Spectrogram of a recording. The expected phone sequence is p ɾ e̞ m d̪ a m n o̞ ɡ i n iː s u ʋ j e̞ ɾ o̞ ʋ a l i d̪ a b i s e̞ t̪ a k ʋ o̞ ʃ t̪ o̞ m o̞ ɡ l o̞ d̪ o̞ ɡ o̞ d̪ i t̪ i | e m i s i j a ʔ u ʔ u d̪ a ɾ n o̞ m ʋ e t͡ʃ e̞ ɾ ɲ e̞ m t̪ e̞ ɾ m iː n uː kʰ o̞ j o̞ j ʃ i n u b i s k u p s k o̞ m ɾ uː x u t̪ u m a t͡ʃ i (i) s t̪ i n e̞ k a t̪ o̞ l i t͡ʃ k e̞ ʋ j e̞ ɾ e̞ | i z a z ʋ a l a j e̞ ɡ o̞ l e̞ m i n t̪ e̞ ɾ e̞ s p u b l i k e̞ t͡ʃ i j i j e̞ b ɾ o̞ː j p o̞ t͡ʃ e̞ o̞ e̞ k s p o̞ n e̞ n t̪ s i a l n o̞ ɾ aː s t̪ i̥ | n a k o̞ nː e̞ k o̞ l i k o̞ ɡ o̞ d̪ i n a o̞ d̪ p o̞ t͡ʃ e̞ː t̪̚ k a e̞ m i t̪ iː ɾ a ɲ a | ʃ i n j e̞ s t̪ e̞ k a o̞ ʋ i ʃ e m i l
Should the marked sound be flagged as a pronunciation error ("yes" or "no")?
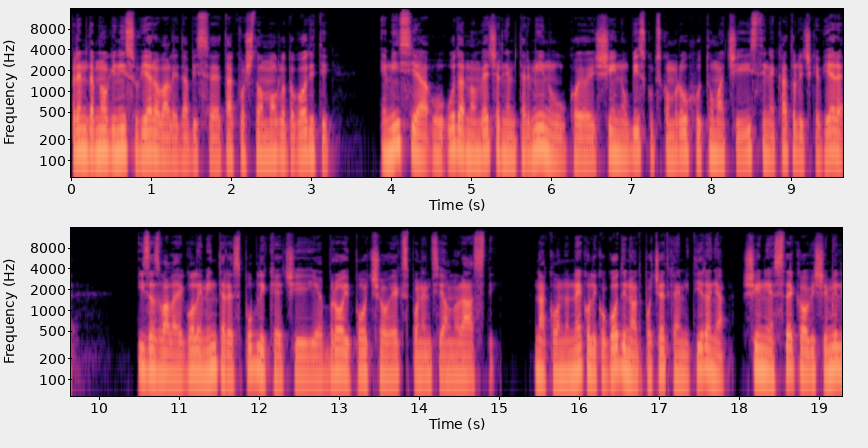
no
